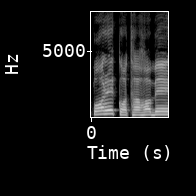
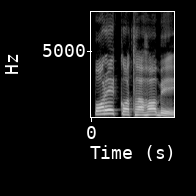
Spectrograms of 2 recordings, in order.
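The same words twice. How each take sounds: First: Slow repeat. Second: Slow model phrase. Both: Shown as a demonstration. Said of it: "পরবর্তী বাক্যটি আছে".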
